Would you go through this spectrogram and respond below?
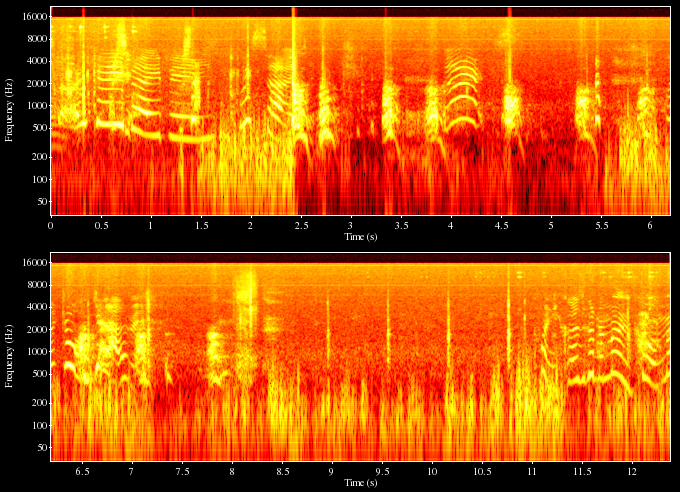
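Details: Male Weimaraner barking a lot at a stunt kite in a local park, wary of it; rapid clusters of ringing, high barks and yips with pauses between bouts, human voices mixed in.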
